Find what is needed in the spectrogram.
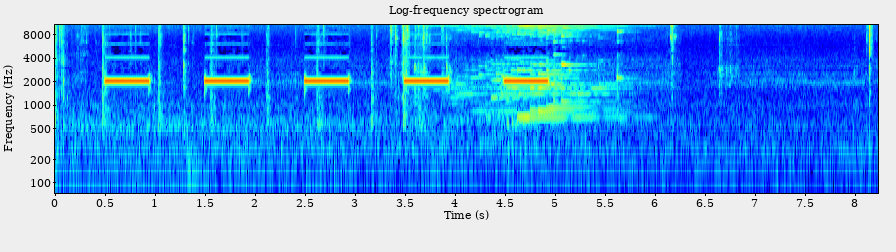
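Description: Electronic beeps at one steady pitch, about one a second, five in a row. Near the fifth beep a short startup chime of tones stepping down in pitch plays as the Toguard CE80B mirror dash cam powers on.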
